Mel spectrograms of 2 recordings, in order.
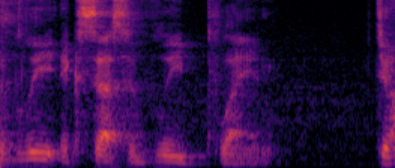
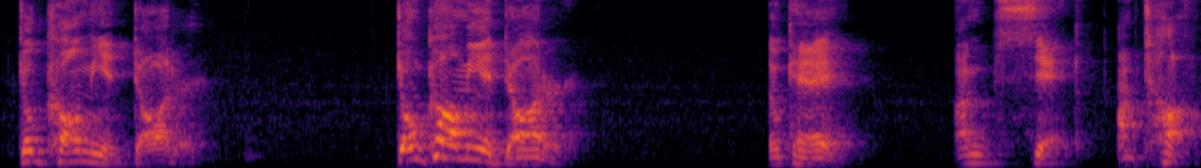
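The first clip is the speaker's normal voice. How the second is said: higher-pitched macho objection, building; offended male ego; 4 semitones higher than usual. Acted. Tough guy rejecting the nickname daughter, offended. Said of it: "appeal well with the male ego".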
